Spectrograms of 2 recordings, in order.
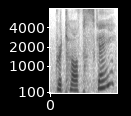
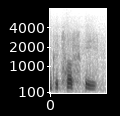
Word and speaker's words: Grotowski: and I hope I pronounce his name right, Grotowski.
